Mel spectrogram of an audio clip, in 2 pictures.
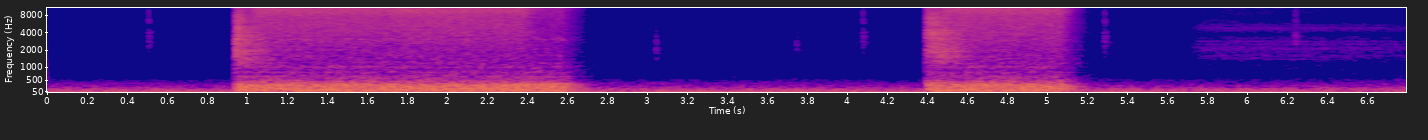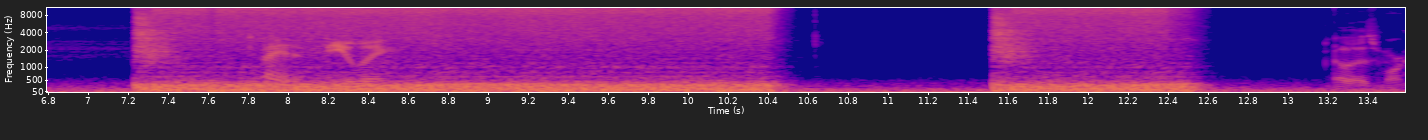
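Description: A pressure washer sprays in loud hissing bursts.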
